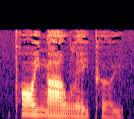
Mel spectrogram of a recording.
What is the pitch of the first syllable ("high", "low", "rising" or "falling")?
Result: high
